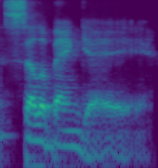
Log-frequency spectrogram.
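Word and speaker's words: Selebangue: I think has French background, or at least French Canadian, but it's pronounced Brian Selebenge.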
